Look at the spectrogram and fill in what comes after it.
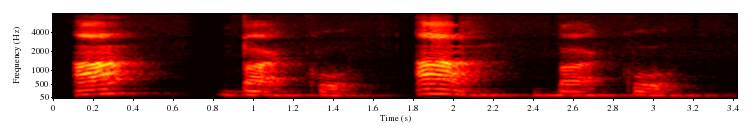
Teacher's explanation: Como o acento está no A, essa sílaba é mais forte. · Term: proparoxítona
